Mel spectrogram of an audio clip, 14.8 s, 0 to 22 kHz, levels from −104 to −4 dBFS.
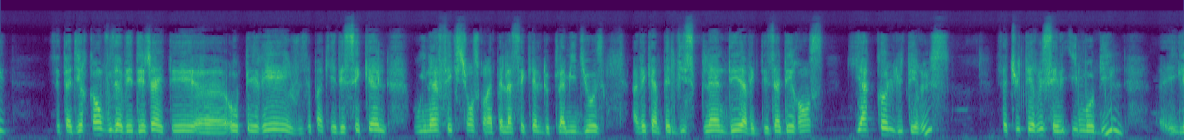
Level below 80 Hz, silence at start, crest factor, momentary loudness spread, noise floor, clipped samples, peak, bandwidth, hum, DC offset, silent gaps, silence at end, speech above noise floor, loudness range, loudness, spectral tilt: -70 dBFS; 0 s; 18 dB; 10 LU; -67 dBFS; under 0.1%; -12 dBFS; 15.5 kHz; none; under 0.1%; none; 0 s; 36 dB; 3 LU; -30 LUFS; -1.5 dB/octave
